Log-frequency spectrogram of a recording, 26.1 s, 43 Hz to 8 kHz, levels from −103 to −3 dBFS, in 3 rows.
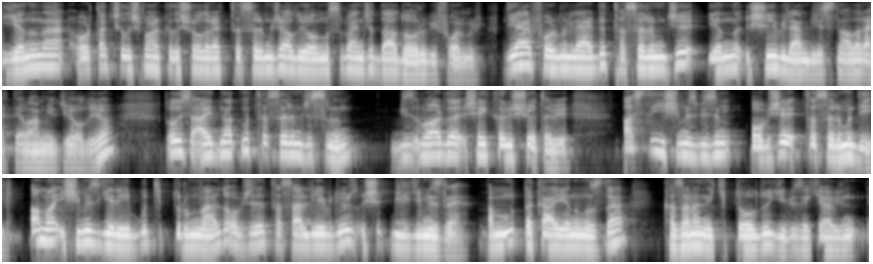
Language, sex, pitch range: Turkish, male, 115-140 Hz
